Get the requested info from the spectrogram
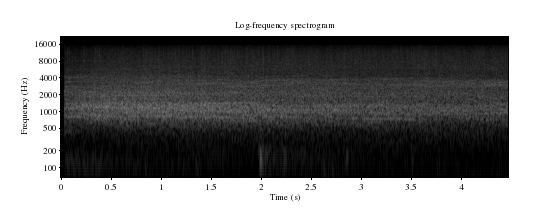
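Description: A steady, even hiss of noise that slowly fades.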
